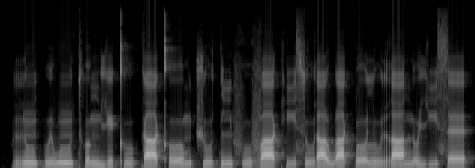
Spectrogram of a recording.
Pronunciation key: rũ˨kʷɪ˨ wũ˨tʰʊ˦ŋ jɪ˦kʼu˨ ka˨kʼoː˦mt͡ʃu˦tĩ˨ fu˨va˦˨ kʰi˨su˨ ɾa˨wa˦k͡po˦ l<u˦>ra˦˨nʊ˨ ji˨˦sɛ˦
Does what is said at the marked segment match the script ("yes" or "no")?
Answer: yes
